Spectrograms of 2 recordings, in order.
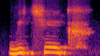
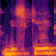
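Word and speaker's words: Bishkek: Kyrgyzstan की बात की जाए तो किर्गिस्तान की विचेक, विचकेक, अच्छा प्रोनाउंसिएशन आप लोग देख लेना। विचेक, बिश्केक जो है जहां की कैपिटल है, और सोम जहां पे करेंसी जो है वो चलती है।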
